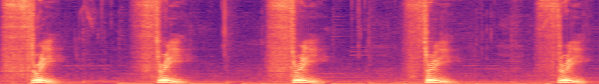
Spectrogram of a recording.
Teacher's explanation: immediately after making the TH sound, you need to pull your tongue back quickly and roll it into the roof of your mouth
